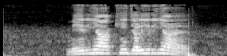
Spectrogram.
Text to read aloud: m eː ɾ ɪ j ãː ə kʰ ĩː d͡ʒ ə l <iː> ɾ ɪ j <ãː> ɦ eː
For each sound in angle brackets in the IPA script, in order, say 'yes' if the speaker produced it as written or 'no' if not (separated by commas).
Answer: yes, yes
